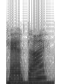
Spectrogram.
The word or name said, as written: can't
